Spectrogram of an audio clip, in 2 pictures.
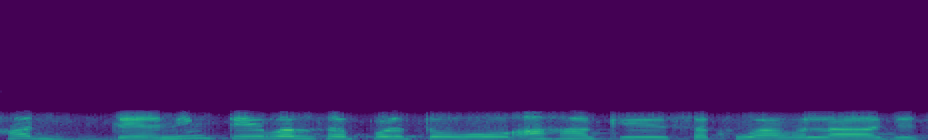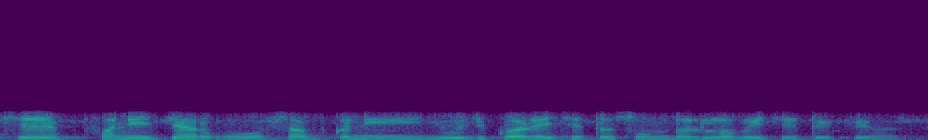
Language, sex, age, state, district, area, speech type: Maithili, female, 45-60, Bihar, Madhubani, rural, conversation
